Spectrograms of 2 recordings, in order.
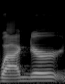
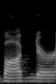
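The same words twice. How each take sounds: First: The name begins with a W sound. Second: The name begins with a V sound. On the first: This is how the game says it. "that's how uh, they're pronouncing it here" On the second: This is the German way of saying it. "I always thought that the W's in German were pronounced like V's"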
